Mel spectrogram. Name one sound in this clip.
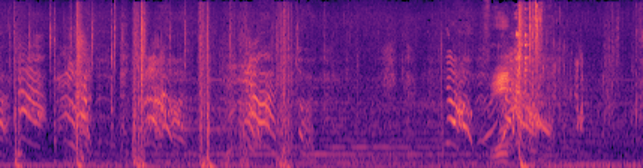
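A man shouts and screams in pain during a struggle.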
